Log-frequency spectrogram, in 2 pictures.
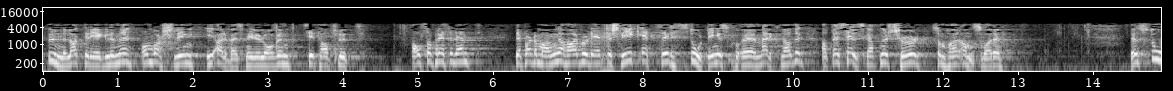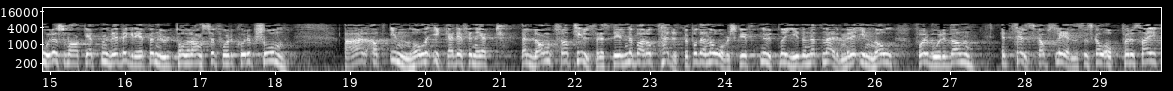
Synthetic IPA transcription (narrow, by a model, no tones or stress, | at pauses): ʉnːəɭɑk̚t̪ɾeːɡlənəʔɔmʋɑʂɭɪŋɪʔɑɾbæɪd̪smɪljəːloːʋənsɪt̪ʰɑːt̪ʂɭʉt̪ː | ɑlt̪sɔpʰɾɛsɪd̪ɛnt̪ | d̪̥ɛpɑʈəmɑŋːəɦɑɾʋʉɖeːʈəʂɭiːkɛt̪ʰːəɾst̪uːʈɪŋːəsmɑɾknɑd̪əɾʔɑt̪̚d̪ɛæɾsɛlskɑːpənəʂøːɽsɔmɦɑɾɑnsʋɑːɾə | d̪̥ɛnst̪uːɾəsʋɑːkheːt̪nʋɛbəɡɾeːpənʉlt̪ʰɔləɾɑŋsəfɔɾkʰʊɾʉpʂuːn | æɾɑt̪ɪnːhɔlːəʔɪkːəæɖɛfɪneːʈd̪̥ɛæɭɑŋt̪fɾɑt̪ʰɪlfɾɛd̪st̪ɪlənəbɑːɾəɔt̪ʰæɾpəpɔd̪ɛnːəoːʋəʂkɾɪft̪n̩ʉːt̪nɔjiːd̪ɛnɛt̪næɾməɾəʔɪnːhɔl | fɔɾʋʊɾd̪ɑn | ɛt̪sɛlskɑːpsleːd̪lsəskɑlɔpføːɾəsæɪ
